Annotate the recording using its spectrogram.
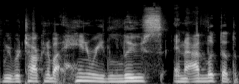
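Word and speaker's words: Luce: Remember in the 1940s and 50s we were talking about Henry loose and I looked up the pronunciation of this. It's no it's like juice. It's loose. Henry loose l u ce.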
